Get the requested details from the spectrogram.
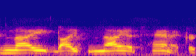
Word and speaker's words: Niantic: And the funny thing is that actually the company, I don't know how you pronounce it, Nindic? Whatever. – I think it's Niantic or something like Niantic. – That. – Niantic? I can see, yeah, that makes sense.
